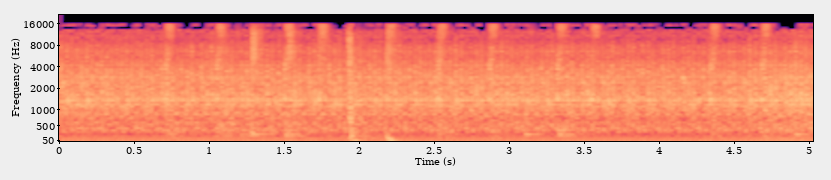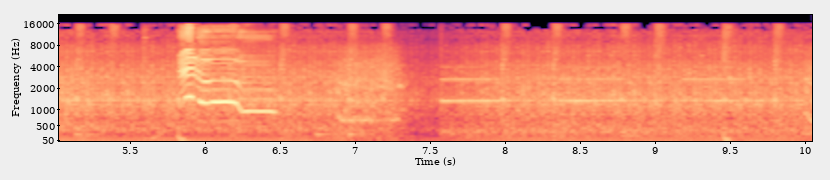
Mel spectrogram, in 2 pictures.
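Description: Motor of a DIY mini construction vehicle running steadily with a constant whine. A short squeal falls in pitch about six seconds in, and the noise dips briefly about a second later.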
